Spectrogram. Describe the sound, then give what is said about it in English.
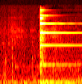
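A single soft quiz bell ding, rung by a contestant to answer a quiz question, rings out about halfway through, a bright metallic strike with a sustained high ringing tone that slowly fades, over a faint low rumble. “Well, that's pretty soft ringing, but we'll give it to you.”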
